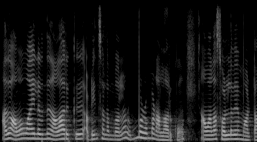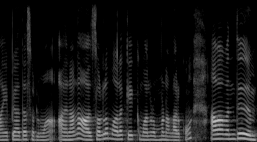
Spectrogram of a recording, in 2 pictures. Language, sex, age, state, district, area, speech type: Tamil, female, 18-30, Tamil Nadu, Salem, urban, spontaneous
